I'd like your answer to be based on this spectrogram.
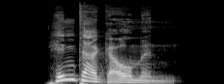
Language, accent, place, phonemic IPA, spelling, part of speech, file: German, Germany, Berlin, /ˈhɪntərɡaʊmən/, Hintergaumen, noun, De-Hintergaumen.ogg
- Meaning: soft palate, velum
